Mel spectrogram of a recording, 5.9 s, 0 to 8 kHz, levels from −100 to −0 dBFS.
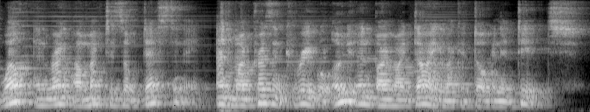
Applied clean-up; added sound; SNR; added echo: neural separator model SepFormer DNS4.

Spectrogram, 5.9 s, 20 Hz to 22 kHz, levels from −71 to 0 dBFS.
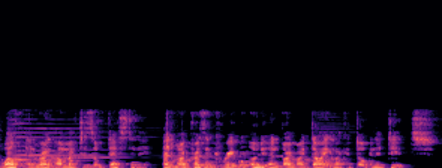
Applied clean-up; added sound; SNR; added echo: classical method WPE with log-MMSE.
